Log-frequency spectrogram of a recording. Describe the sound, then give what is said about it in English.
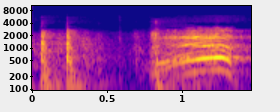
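Two quick, sharp knocks rap on a dressing room door backstage at a show, close together at the very start, followed after a short pause by a brief voice. “He's in here. Yes, I'll knock.”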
